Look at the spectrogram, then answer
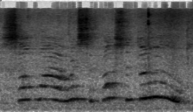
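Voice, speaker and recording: A woman's voice: extremely high pitch, steady tone, moderate pace. A woman voicing a timid, easily swayed pig who agrees with everyone in a student play reading. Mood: timid, eager. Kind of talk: student table read of a comic play. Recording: echoey room, distant mic, faint noise.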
